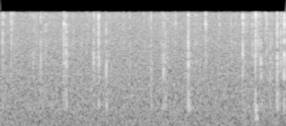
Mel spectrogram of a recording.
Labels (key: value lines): label: ambient
recorder: HydroMoth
